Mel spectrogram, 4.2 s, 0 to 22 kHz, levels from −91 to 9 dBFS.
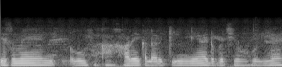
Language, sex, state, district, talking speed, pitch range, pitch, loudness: Hindi, male, Chhattisgarh, Raigarh, 125 wpm, 120-125 Hz, 120 Hz, -17 LUFS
